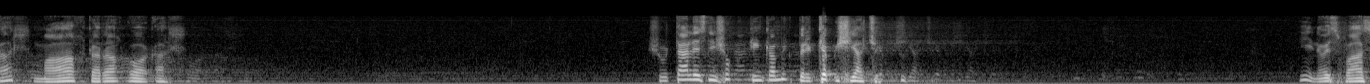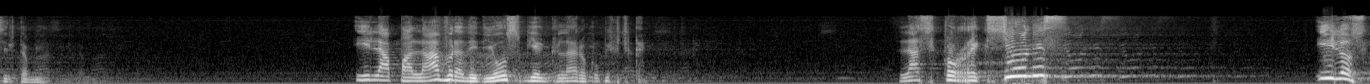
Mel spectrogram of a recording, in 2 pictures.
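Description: An elderly man speaks with feeling into a microphone, heard through a loudspeaker, in bursts with long pauses.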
